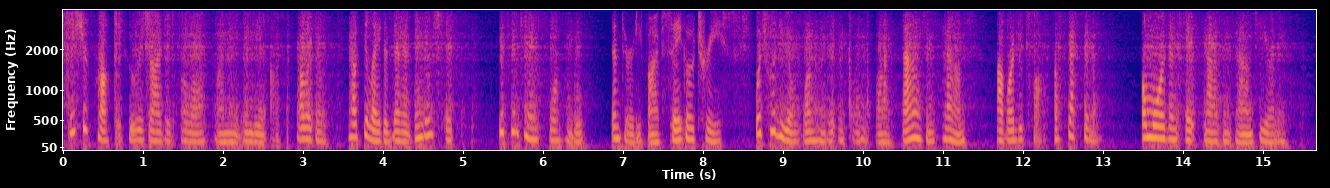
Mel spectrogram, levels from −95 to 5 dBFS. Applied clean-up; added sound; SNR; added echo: neural mask model RNNoise.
